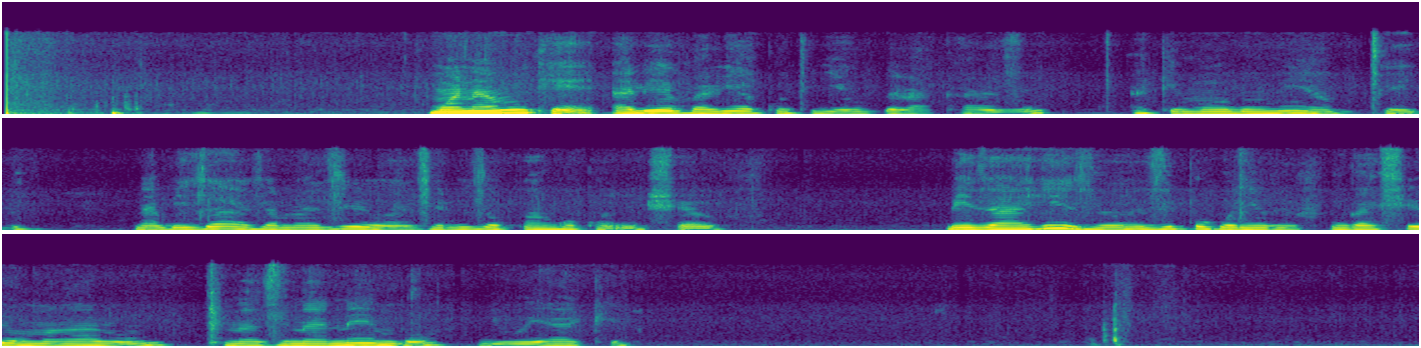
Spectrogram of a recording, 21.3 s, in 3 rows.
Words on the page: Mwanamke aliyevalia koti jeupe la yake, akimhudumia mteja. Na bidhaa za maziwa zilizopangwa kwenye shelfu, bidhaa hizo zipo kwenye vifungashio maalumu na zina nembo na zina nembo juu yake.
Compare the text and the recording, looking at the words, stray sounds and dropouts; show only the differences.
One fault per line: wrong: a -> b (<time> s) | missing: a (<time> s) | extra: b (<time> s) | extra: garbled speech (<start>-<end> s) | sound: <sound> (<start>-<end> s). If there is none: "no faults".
wrong: yake -> kazi (4.8 s)
missing: na zina nembo (16.4 s)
